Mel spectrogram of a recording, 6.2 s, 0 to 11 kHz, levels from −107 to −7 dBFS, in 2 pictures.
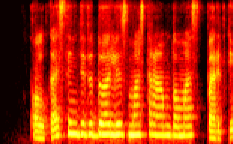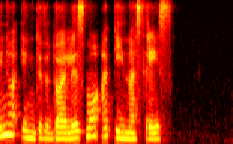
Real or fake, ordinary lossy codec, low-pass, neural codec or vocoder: real; Opus, 16 kbps; 9.9 kHz; none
